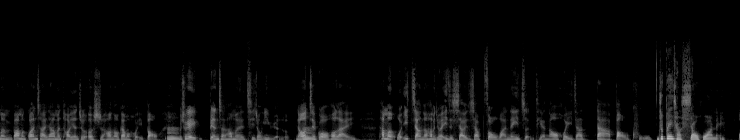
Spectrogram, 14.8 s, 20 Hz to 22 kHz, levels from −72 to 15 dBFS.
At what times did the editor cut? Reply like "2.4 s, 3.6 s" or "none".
9.6 s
